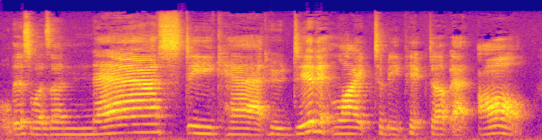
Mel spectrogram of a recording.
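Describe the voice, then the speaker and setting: Over noticeable background noise, a woman talks at a very slow pace with hardly any pauses, fairly even intonation, and big swings in loudness. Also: medium pitch for a woman. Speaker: storyteller, graduate student. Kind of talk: folk tale storytelling with dialogue voices.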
